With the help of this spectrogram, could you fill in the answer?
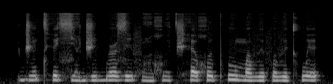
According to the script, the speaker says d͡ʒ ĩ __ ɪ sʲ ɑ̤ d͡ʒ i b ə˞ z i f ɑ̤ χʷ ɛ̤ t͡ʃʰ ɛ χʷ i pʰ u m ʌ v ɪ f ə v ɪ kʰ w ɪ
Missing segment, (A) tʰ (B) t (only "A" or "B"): A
